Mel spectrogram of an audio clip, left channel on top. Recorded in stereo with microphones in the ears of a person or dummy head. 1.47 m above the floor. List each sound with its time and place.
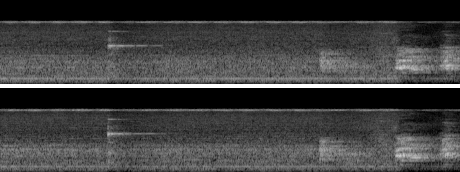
0.0 s an insect: centre (ahead or behind), 0.8 m
1.1 s a piano: 25° right (ahead or behind), 0.6 m
3.2 s a dog barking: 20° right (ahead or behind), 0.9 m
